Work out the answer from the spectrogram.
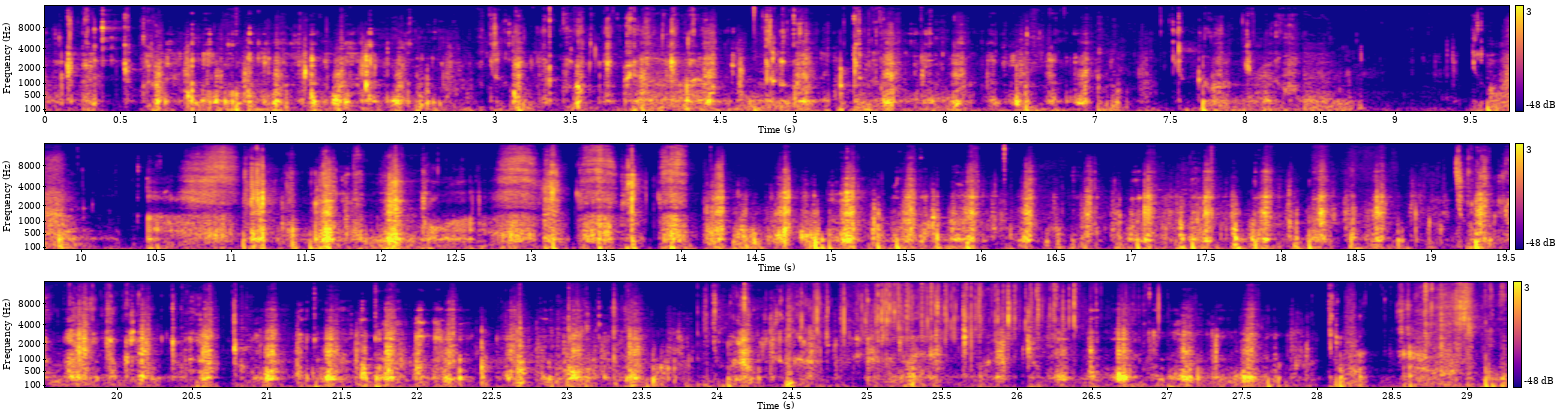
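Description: A person chewing and crunching food close to the microphone: dense, irregular wet mouth sounds. There is a short pause about nine seconds in, and the bites are louder a couple of seconds later.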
